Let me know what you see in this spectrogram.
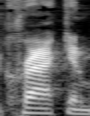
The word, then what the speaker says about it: Kraken: Correct pronunciation, Kraken, by the way.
